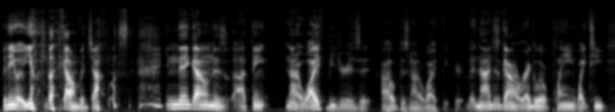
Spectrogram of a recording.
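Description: A man's voice: fairly low pitch, a little fast, few pauses. A young man casually reacting to a music performance, rambling and chatty. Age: young adult. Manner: chatty, rambling, frequent "you know what I'm saying". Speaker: reaction video host. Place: indoor room, webcam overlay on video.

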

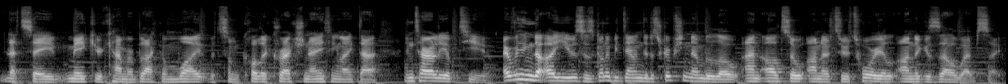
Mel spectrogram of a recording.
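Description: A young man walks through software steps in a casual tutorial style. His mid-pitched voice is picked up by a close desk mic, with music playing behind him. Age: young adult. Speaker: tutorial host. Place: small room at home, indoors. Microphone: desk microphone close in front.

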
